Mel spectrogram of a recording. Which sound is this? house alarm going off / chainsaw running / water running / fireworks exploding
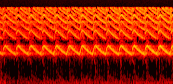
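house alarm going off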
